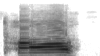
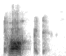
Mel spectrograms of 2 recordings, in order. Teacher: as soon as we hear the k we lose the l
